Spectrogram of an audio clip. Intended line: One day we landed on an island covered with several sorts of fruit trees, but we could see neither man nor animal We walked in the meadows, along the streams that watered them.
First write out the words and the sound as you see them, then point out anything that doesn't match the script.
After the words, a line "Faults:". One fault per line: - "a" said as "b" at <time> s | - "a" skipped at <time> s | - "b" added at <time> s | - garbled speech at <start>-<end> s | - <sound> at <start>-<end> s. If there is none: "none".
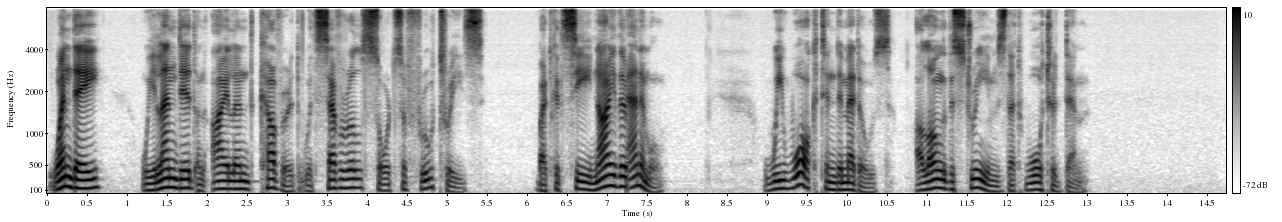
One day we landed an island covered with several sorts of fruit trees, but could see neither animal We walked in the meadows, along the streams that watered them.
Faults:
- "on" skipped at 1.9 s
- "we" skipped at 6.3 s
- "man nor" skipped at 7.2 s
